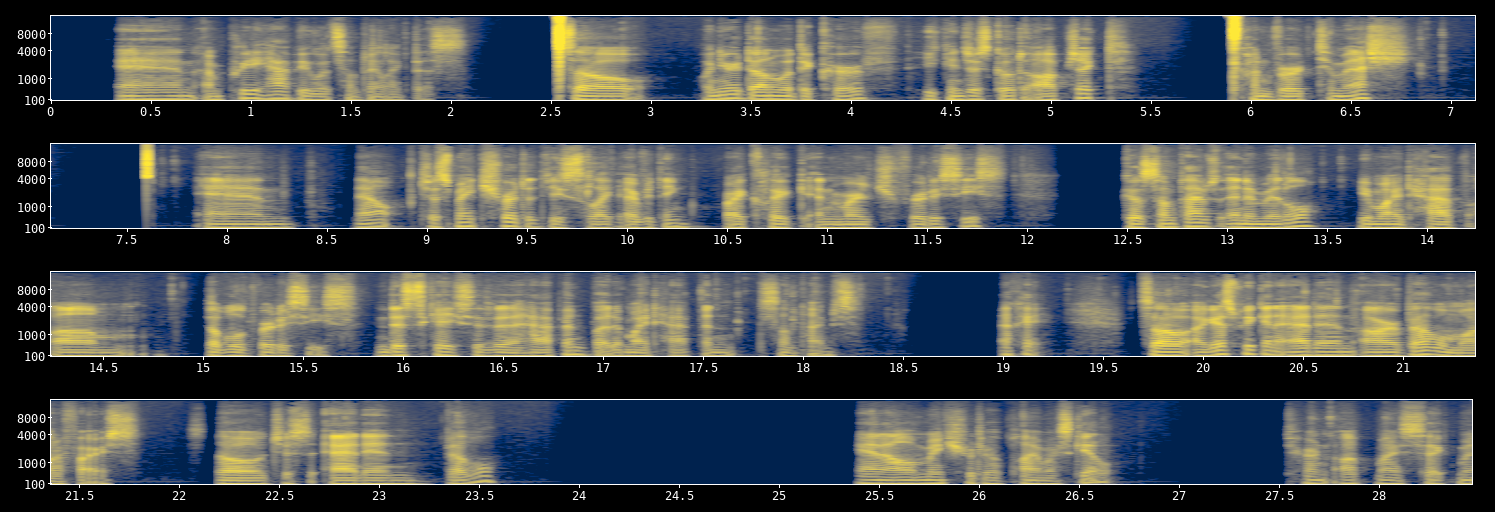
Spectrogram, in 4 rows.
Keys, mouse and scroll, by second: 0.0 a, 0.1 a, 0.4 middle click, 1.7 middle click, 2.6 middle click, 4.6-6.3 drag, 6.6 middle click, 8.2 Tab, 8.5 1, 8.9 a, 9.7-11.5 right drag, 12.2 shift+middle click, 12.6 middle click, 13.4 click, 13.9 middle click, 15.9 middle click, 16.7 Tab, 17.2 a, 17.3 a, 17.5 shift+middle click, 17.8 middle click, 18.2 middle click, 18.7 click, 19.2 middle click, 19.6 shift+middle click, 20.5 shift+middle click, 20.9 middle click, 22.7 click, 23.2 click, 24.4 shift+middle click, 25.4 ctrl+a, 27.6 click, 28.0 click.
